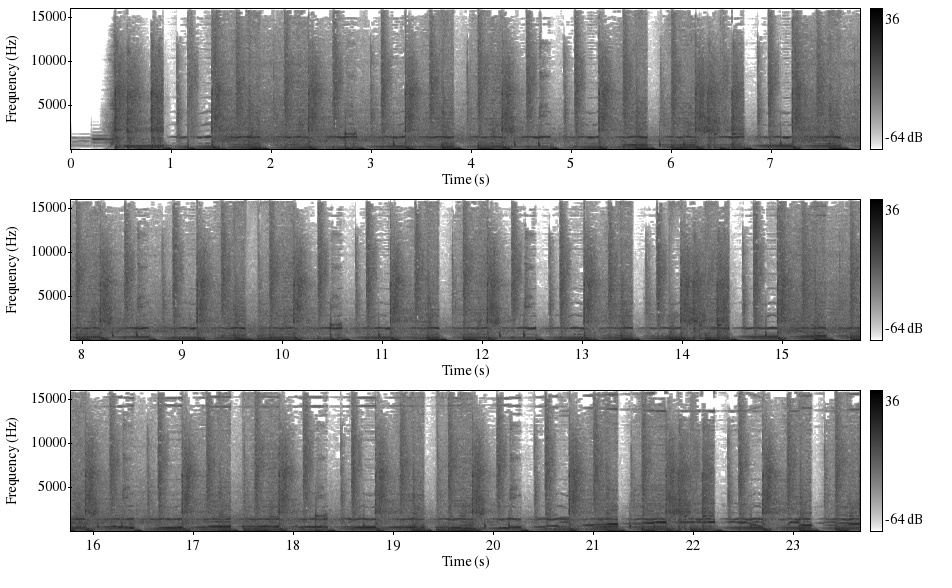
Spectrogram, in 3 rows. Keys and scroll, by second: 9.5 ctrl+z.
